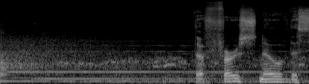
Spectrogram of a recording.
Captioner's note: wind whistling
